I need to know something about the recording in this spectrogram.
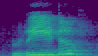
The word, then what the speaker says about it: read: रीड means पढ़ना, सो हम pronounce तो रेड करेंगे, लेकिन हम इसको रीड ही लिखेंगे और प्रोनाउंस रेड करेंगे।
